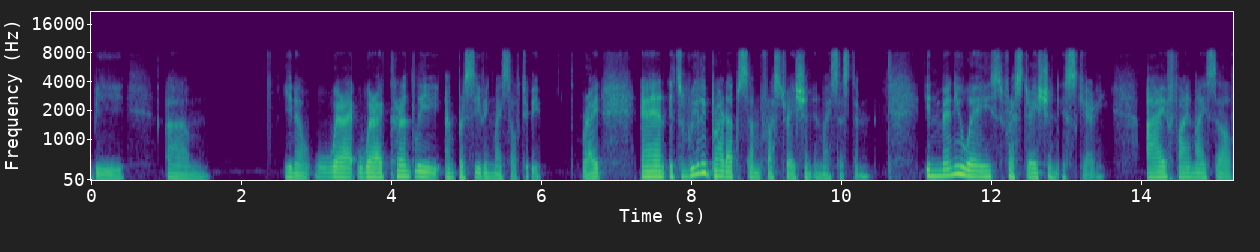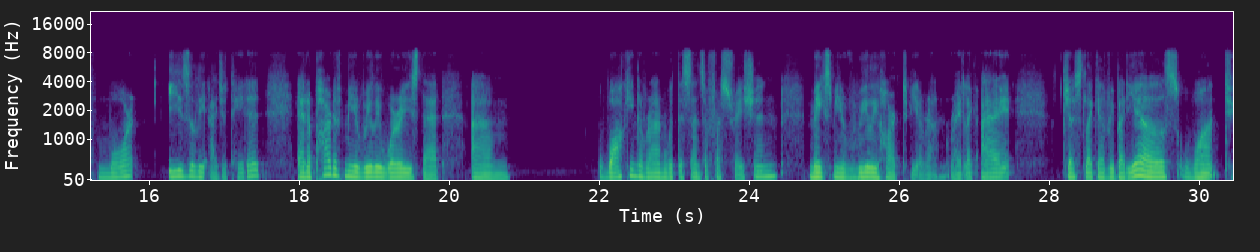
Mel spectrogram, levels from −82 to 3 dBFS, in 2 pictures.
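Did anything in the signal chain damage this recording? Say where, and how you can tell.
Yes. Network packet loss, rebuilt from error correction at 1.15–1.25 s, 27.13–27.43 s and 29.63 s: low-bitrate backup copies filled each gap, so the audio continues but sounds rougher and noisier there.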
